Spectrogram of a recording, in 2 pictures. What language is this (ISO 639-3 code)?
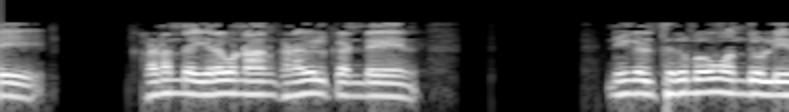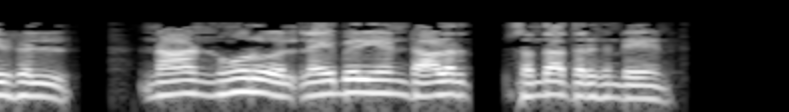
tam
